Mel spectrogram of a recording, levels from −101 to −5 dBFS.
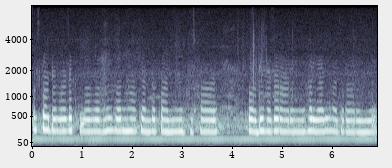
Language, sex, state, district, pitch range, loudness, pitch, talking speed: Hindi, female, Haryana, Jhajjar, 210-225 Hz, -15 LUFS, 215 Hz, 180 wpm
